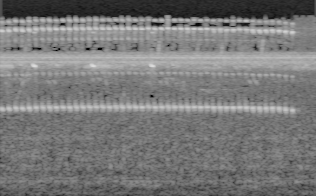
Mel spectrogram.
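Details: An Olive-crowned Crescentchest (Melanopareia maximiliani argentina) sings a fast, even trill of high, sharp notes, about fifteen per second, holding steady pitch for three seconds; faint high insect hiss behind.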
